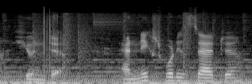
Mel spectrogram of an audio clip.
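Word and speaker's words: Hyundai: ह्यूंडई, ह्यूंडई या फिर ह्यूंडाई पढ़ देते हैं, लेकिन इसका क्या हो जाएगा? करेक्ट प्रोनाउंसिएशन है ह्यूंडे, ह्यूंडे, नॉट ह्यूंडाई और ह्यूंडेई।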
